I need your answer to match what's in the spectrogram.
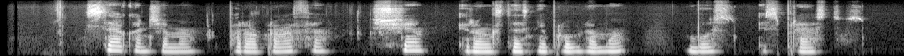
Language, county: Lithuanian, Marijampolė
